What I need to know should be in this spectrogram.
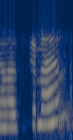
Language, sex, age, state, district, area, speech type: Hindi, female, 60+, Uttar Pradesh, Azamgarh, urban, conversation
